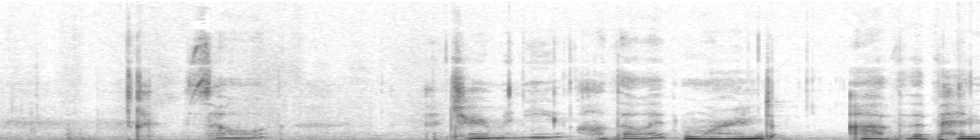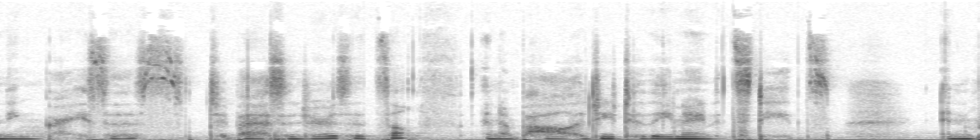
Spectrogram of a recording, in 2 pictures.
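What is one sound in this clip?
A young woman speaks calmly and close into a microphone.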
